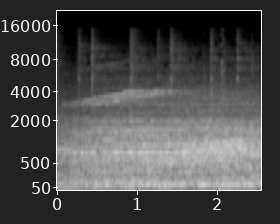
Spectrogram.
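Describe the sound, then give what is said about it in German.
A large crowd booing Prime Minister Johnson at the edge of a church service during the jubilee weekend: a dense, sustained roar of many voices without a break, with a faint thin whistle-like tone rising slowly in the background. “Am Rande eines Gottesdienstes wurde Johnson sogar ausgebuht.”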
